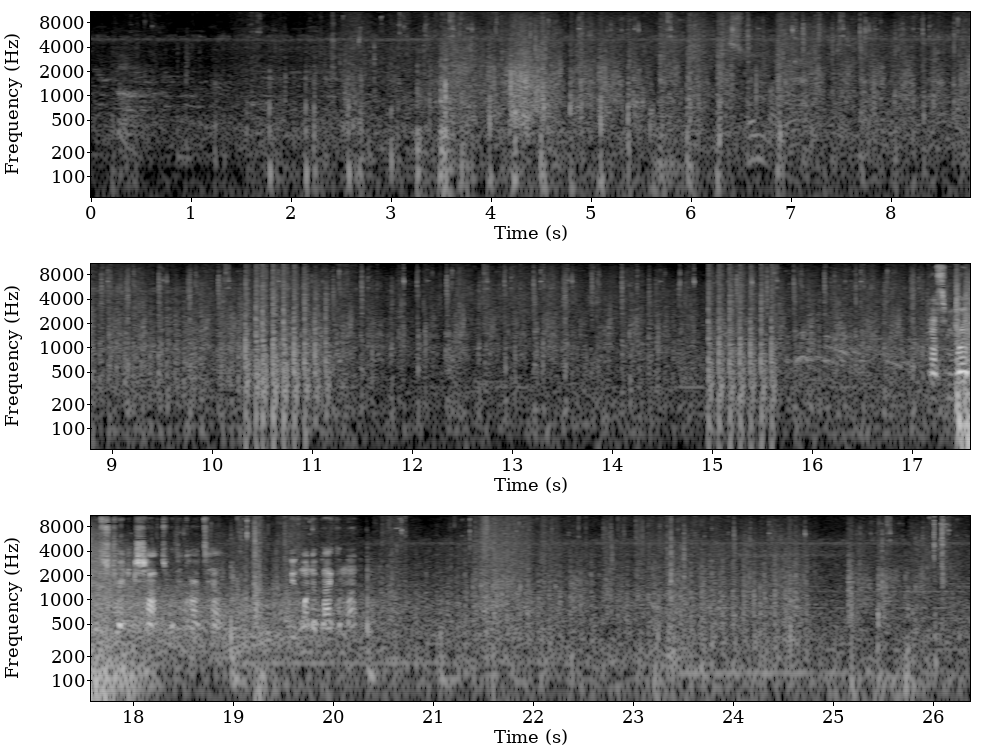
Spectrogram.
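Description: Footsteps crunch on gravel as a soldier runs.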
